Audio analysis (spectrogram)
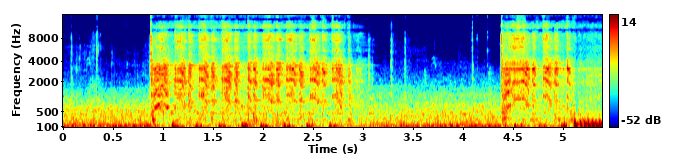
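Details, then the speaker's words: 1991 Honda ST1100 revived after long storage, just after fixing a non-working carb: engine catches and warms up on choke with uneven idle and rpm creeping up; the earlier knocking is gone, normal idle. "got to running on choke right now we'll give it some time to warm up a little bit you can see it's already hopping up an RPM"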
